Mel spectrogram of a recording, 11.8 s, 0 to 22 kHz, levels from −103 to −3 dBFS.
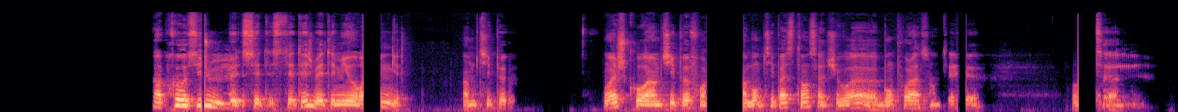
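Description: Blocks of digital silence cut into this speech at 2.01–2.04 s, 3.62–3.81 s, 7.06–7.43 s, 9.57–9.66 s and 10.77–10.96 s, lasting 38 to 372 ms. The sound cuts out abruptly and returns with no fade. Four of the lengths fit whole blocks of roughly 4096 to 16384 samples left unfilled.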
